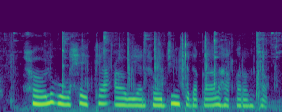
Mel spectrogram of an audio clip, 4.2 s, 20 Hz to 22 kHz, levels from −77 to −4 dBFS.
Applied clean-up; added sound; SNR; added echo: none; Chewing, mastication + Shatter; 15 dB; none.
